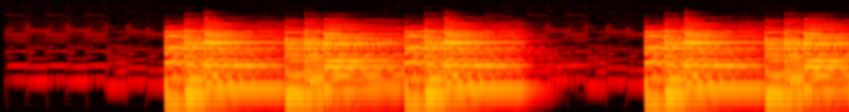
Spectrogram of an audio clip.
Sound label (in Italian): violoncello; per elisa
